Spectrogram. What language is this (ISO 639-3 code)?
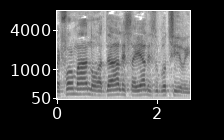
heb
